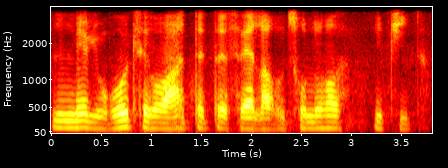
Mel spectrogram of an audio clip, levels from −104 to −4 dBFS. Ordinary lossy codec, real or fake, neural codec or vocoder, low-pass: none; fake; codec, 16 kHz, 0.7 kbps, FocalCodec; 3.6 kHz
